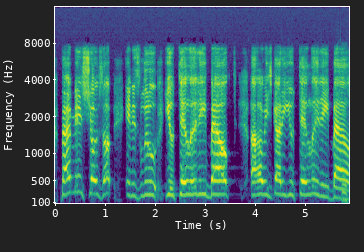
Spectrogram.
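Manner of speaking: high, mocking comic voice; imitating Dice. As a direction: sneer at the utility belt like Dice. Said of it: "he's like".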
